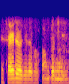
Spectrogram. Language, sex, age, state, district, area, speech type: Odia, male, 18-30, Odisha, Bargarh, urban, conversation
